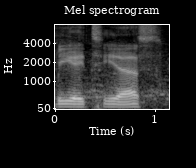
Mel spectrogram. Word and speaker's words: Bats: In the middle of my name, you got B-A-T-S. Right. So it's Bats, but pronounced with a Z.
